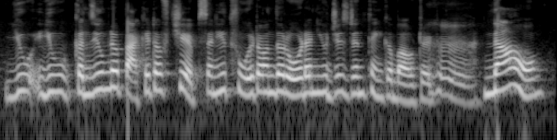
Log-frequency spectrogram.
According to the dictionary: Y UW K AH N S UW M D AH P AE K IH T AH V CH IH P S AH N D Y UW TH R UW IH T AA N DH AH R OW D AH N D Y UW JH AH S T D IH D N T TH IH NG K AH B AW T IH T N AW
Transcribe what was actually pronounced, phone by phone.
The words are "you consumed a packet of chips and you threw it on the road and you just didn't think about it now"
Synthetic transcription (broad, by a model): Y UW K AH N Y UW M D AH P AE K IH T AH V CH IH P S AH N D Y UW T R UW IH T AA N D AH R OW D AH N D Y UW JH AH S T D IH D N T IH NG K AH B AW T IH T N AW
